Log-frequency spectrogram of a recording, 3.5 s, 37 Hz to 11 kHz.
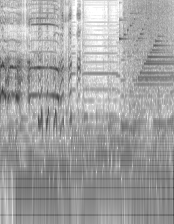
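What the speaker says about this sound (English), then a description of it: "Chicken." A cartoon rooster crows in a 3D animal slide game, a loud stretched cock-a-doodle-doo over upbeat game music with jingly tones, the crow rising near the end.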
